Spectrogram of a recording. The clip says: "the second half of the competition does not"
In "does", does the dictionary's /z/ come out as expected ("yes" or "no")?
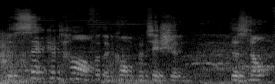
yes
